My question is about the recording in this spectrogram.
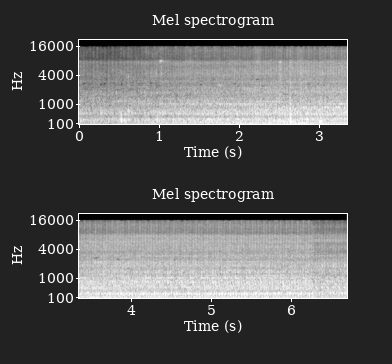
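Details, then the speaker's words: Mahindra Bolero pickup after brake pad replacement, on-road test: steady engine and road hum while braking, earlier brake noise gone, no squeal or grinding; brakes quiet. "Break कैसे लग रहे हैं? अब अच्छा लग रहा है। यह सही है, है ना? आवाज बंद हो गई है और ब्रेक भी ठीक लग रहे हैं।"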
